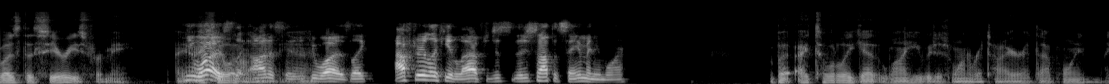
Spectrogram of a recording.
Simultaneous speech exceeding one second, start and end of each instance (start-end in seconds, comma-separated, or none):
1.8-3.2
